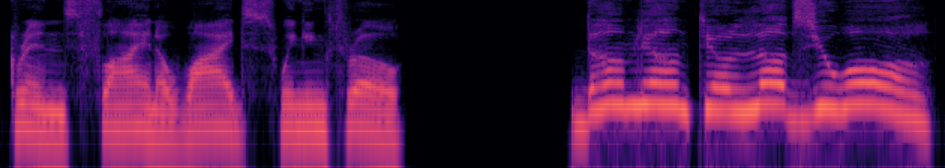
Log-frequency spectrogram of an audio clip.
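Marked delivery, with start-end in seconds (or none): 3.9-6.2 very high, loud, slow triumphant cry; joyful shout. Acted. Italian fruit seller shouting to the walkers as he falls, loud triumphant cry. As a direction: fling it to the crowd like a gift. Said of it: "he cried".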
